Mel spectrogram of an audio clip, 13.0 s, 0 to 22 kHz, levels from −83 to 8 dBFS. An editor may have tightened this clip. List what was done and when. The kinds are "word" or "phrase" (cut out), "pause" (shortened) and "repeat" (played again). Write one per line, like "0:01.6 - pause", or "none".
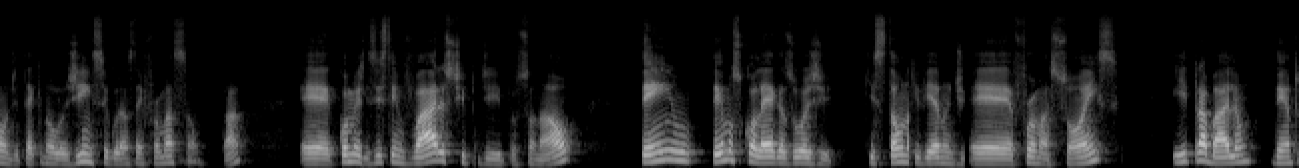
0:03.6 - word
0:04.7 - word
0:09.1 - word
0:09.6 - word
